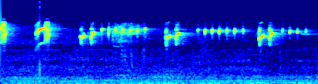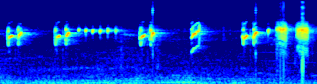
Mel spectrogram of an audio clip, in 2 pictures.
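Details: Long-tailed shrike, a local bird from Boja, in mimicking isian song: clustered bursts of high, quick twittering notes, some in rapid trilled runs, separated by short pauses, over quiet low background hum.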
